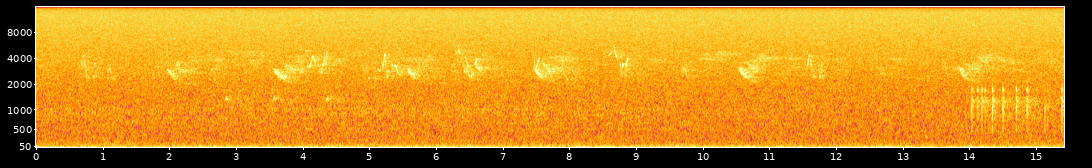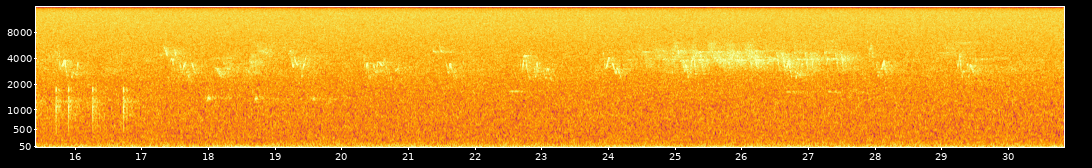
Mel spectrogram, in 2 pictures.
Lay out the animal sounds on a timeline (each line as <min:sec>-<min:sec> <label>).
0:00.0-0:30.8 Red-eyed Vireo (Vireo olivaceus)
0:02.6-0:04.7 American Crow (Corvus brachyrhynchos)
0:13.9-0:17.0 Yellow-bellied Sapsucker (Sphyrapicus varius)
0:17.9-0:20.1 American Crow (Corvus brachyrhynchos)
0:24.5-0:27.7 Ovenbird (Seiurus aurocapilla)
